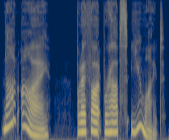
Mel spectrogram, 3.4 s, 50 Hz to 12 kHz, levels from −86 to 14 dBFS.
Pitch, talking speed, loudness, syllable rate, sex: 205 Hz, 140 wpm, -16 LUFS, 3.5 syllables/s, female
